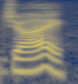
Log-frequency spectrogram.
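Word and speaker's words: Jae: By the way, Dust, fun fact, we've been saying Jay's name wrong this whole time. What? Yeah, apparently it's pronounced Jai.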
